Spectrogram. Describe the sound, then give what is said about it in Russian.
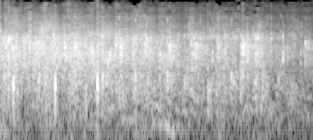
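A second round of audience applause fills the whole stretch, a dense wash of many hands clapping at an even, fairly loud level with scattered sharper claps poking through and no voices. “Давайте проводим второй аплодисмент.”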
